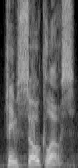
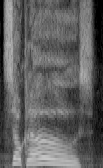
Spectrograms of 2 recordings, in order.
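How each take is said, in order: First: Said in the usual way. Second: So close pitched up and held; stretched emphasis. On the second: Real, not acted. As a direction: close drawn out high. Retelling near win.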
